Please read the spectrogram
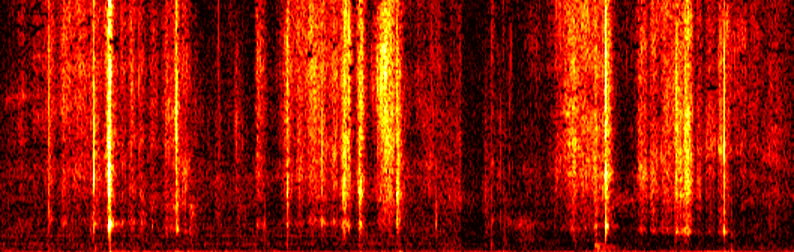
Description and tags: Es el sonar de tascar un trozo a la manzana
